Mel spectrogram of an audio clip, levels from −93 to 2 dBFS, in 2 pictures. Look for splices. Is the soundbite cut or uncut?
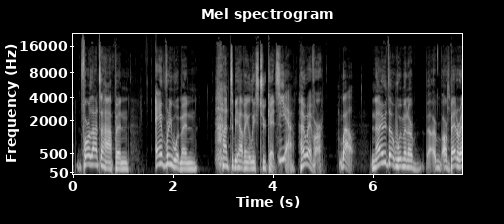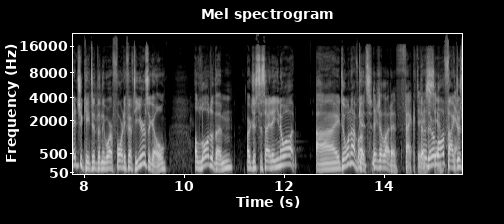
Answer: uncut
